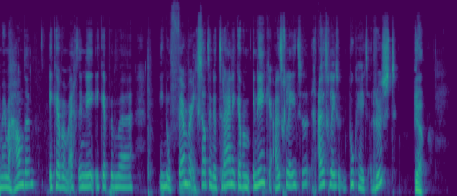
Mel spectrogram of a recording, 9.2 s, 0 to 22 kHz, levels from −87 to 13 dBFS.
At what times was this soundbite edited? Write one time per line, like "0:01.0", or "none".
none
